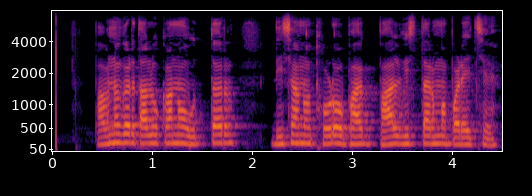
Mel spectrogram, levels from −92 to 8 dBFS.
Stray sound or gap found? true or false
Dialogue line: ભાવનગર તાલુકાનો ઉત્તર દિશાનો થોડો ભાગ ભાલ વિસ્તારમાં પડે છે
false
